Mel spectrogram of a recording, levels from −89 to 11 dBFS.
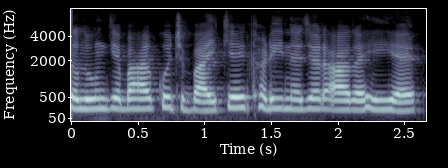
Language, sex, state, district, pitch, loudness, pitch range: Hindi, female, Delhi, New Delhi, 230 Hz, -14 LUFS, 210-235 Hz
